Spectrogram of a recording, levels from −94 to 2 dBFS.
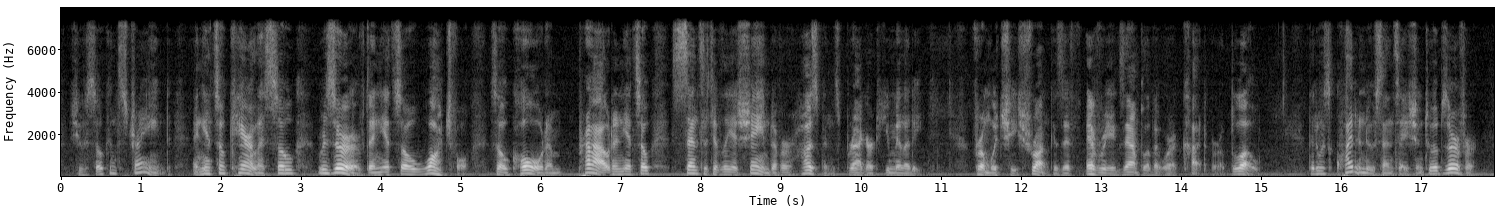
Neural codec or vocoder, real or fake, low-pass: vocoder, 44.1 kHz, 128 mel bands, Pupu-Vocoder; fake; 7.2 kHz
